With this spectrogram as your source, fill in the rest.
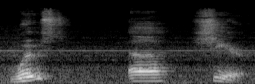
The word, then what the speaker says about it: Worcestershire: Worcestershire is how you say it. The R, 2 of the R's is about silent. The C, the E is silent.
